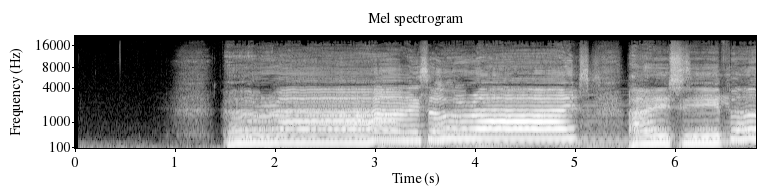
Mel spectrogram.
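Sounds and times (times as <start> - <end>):
tenor voice: 1.5 - 6.7.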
